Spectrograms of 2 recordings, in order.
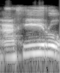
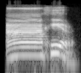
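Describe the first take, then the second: First: The first vowel is said short. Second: The first vowel is said long. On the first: The speaker calls it wrong. "bukan akhiru, bukan" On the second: The speaker calls it right. "A-nya panjang"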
